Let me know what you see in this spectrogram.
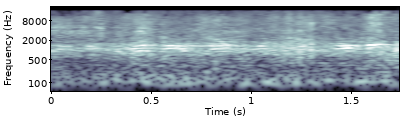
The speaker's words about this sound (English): Oh, they don't really like me, I don't think, the Egyptian geese.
